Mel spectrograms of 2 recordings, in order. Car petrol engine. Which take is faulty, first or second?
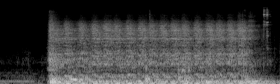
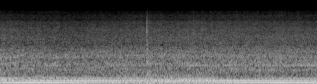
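first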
